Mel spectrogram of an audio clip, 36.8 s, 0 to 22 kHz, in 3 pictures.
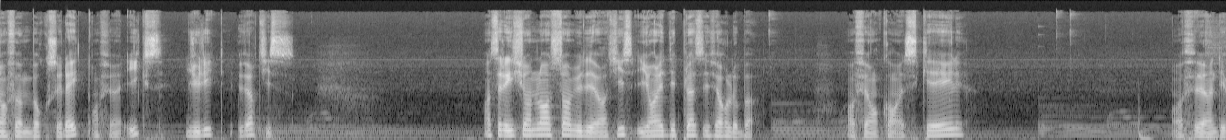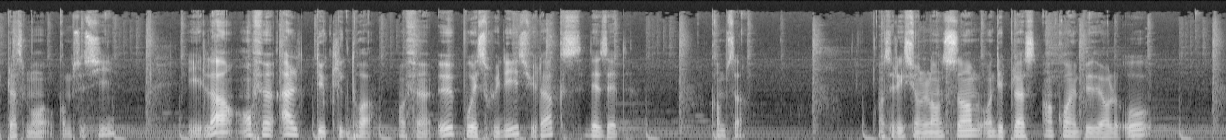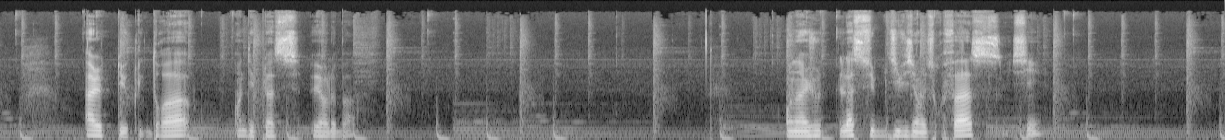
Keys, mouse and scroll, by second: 1.0 x, 2.8-4.5 shift+scroll up 4, 4.5 a, 4.9 a, 5.1 a, 6.0-7.9 drag, 7.9 shift+scroll down 4, 8.5 s, 11.9-14.2 drag, 14.2 alt+right click, 14.9-15.5 shift+scroll down 4, 15.6-16.5 scroll up 1, 16.5 e, 19.8 scroll down 2, 20.2-20.7 shift+scroll up 4, 20.7 a, 21.0 a, 21.7-25.3 drag, 25.3 alt+right click, 26.8-28.9 drag, 28.9 z, 29.5 Tab, 29.9 a, 30.2 scroll down 2, 30.6-32.3 middle drag, 32.3-32.7 scroll up 1, 32.7 right click, 33.8 click, 35.2-36.7 drag.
